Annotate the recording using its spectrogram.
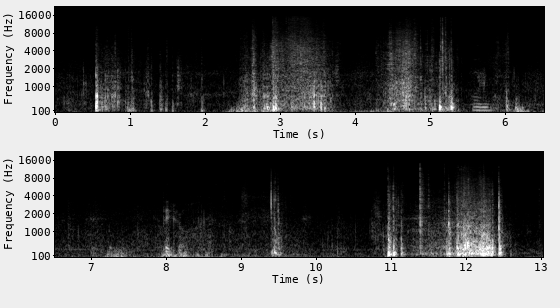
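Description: Plastic fish tubs being handled, with scattered knocks and thuds and two longer scraping, rustling stretches a few seconds in.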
